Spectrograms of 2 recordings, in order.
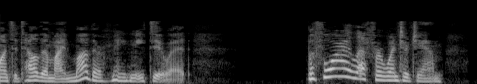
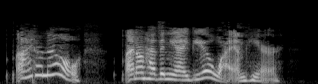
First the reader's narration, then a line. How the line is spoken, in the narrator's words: All I could blurt out in response was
